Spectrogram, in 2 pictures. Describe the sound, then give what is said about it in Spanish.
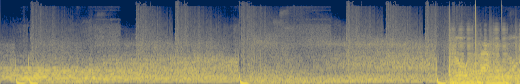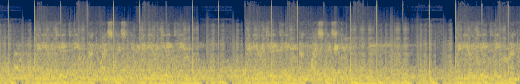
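An electronic music track by a French producer from Paris plays loudly: a low, throbbing synth drone for several seconds, then a dense, driving beat with pounding bass kicks and layered buzzing synths kicks in. “dejando su original estilo, como en el track que suena de …, …”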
